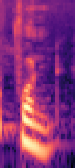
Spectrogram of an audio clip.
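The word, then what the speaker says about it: Pfund: तो अपने इसको याद रख सकते हैं LBP से, LBP लाइमन बामर पाश्चन ब्रैकेट और P फुंड। मेरे ख्याल से यहाँ तक हो गया भाई आपके। P साइलेंट होता है, ठीक है।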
